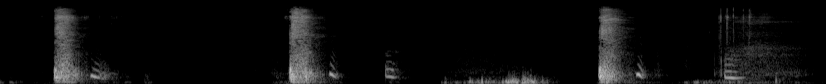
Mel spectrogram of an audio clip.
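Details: Sneeze attack in bed at night: three forceful sneezes in quick succession, each a sharp explosive burst, with quiet breathing and rustling between them; a sneezing fit.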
